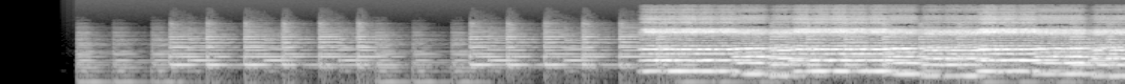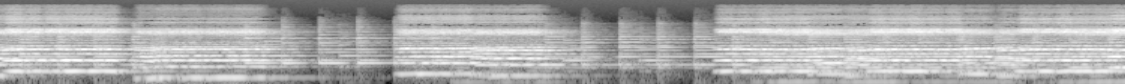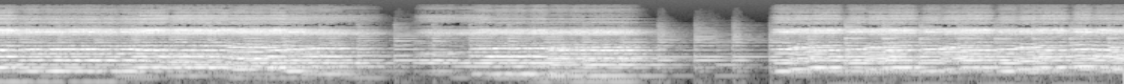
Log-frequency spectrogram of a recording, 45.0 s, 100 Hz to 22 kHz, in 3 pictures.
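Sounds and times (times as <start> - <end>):
tenor voice singing in the foreground: 8.5 - 18.8, 20.3 - 22.8, 24.5 - 38.9, 40.3 - 44.9.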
